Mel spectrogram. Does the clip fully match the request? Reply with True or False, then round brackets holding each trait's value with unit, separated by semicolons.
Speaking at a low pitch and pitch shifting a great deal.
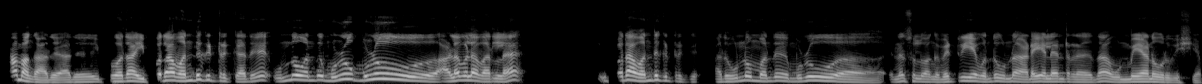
False (145 Hz; 6.3 semitones)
